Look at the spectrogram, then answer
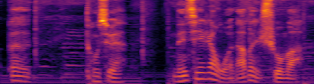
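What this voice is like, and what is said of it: Quiet, hushed voice. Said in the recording (Chinese): “就有个男生在后面小声说”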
